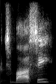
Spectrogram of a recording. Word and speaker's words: Tomasi: And that was Don Kramer and Peter Tomasi. Is that right? If I pronounce that right?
